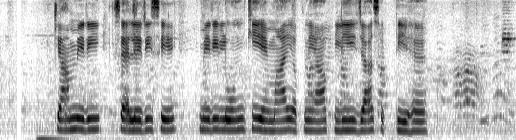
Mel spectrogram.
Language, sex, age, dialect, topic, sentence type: Hindi, female, 18-24, Marwari Dhudhari, banking, question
